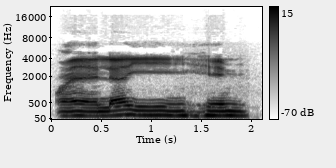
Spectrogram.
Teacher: Ketika kita mengucapkan huruf ain, itu berasal dari tengah-tengah tenggorokan kita.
